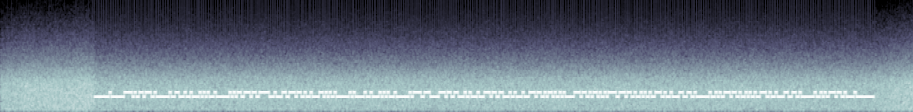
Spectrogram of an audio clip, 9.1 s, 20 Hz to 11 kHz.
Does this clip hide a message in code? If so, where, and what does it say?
Yes: RTTY (50 baud, 450 Hz shift) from 0.9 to 8.7 s, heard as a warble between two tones, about 1800 Hz centre, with radio static. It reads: W6S TU 4X6EM CQ CQ DX DE JA8J JA8J K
